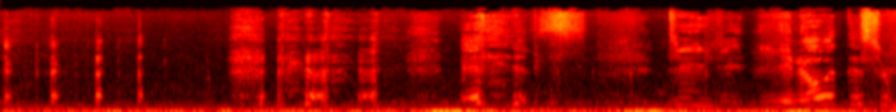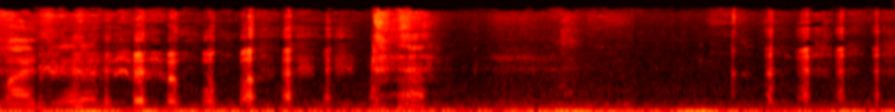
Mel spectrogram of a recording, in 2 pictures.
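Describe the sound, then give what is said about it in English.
A car's chassis squeaks and creaks repeatedly while it is driven, over a steady low road rumble, with sharp rattling bursts throughout and a man talking briefly partway through. “Oh, the chassis squeaking.”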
